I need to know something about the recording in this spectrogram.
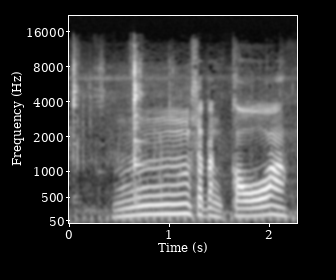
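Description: A long, low, drawn-out vocal call, then a second shorter one, each held at a steady pitch.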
